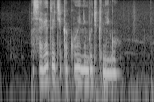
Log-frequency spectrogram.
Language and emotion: Russian, neutral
